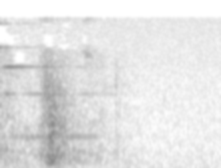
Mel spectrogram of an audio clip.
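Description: A door banging: one heavy thump right at the start and a louder one about half a second in, each ringing on briefly in a hard-walled room before fading.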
